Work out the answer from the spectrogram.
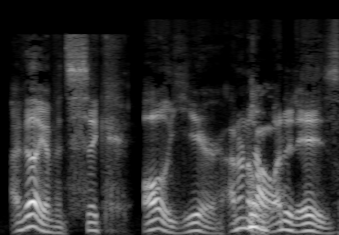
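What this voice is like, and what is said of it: Sick-sounding voice with cough. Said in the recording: “I'm sure people can tell by my voice that a little under the weather. This cough has returned.”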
